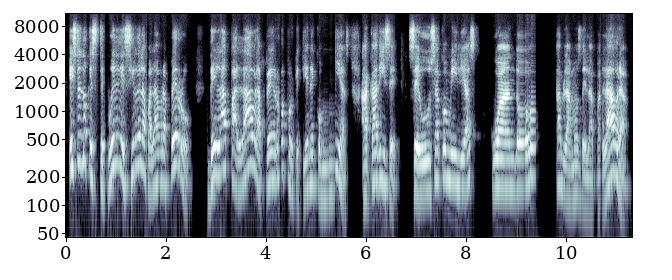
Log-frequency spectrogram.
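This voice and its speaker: A man's voice: fairly high pitch, sing-song, measured pace. A man teaching an online class with a Peruvian Spanish accent, repeating his points and asking students questions. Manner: repetitive, questioning students, praising answers.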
